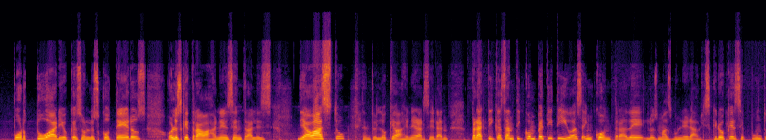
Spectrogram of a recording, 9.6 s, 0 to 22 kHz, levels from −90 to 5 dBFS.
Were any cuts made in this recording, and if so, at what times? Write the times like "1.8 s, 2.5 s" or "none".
4.5 s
